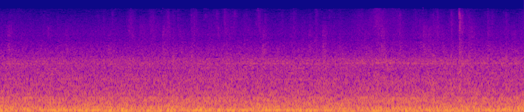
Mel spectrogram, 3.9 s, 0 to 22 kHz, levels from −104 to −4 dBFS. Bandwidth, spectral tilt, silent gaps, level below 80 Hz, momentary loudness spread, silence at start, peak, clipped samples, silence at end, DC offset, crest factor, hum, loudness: 13 kHz; -8 dB/octave; none; -36 dBFS; 1 LU; 0 s; -20 dBFS; under 0.1%; 0 s; under 0.1%; 12 dB; none; -34 LUFS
